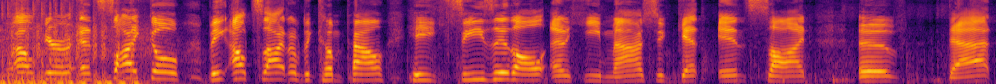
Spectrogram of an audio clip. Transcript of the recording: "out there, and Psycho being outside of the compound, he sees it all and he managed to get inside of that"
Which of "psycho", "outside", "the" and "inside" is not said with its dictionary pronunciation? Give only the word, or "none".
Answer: none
